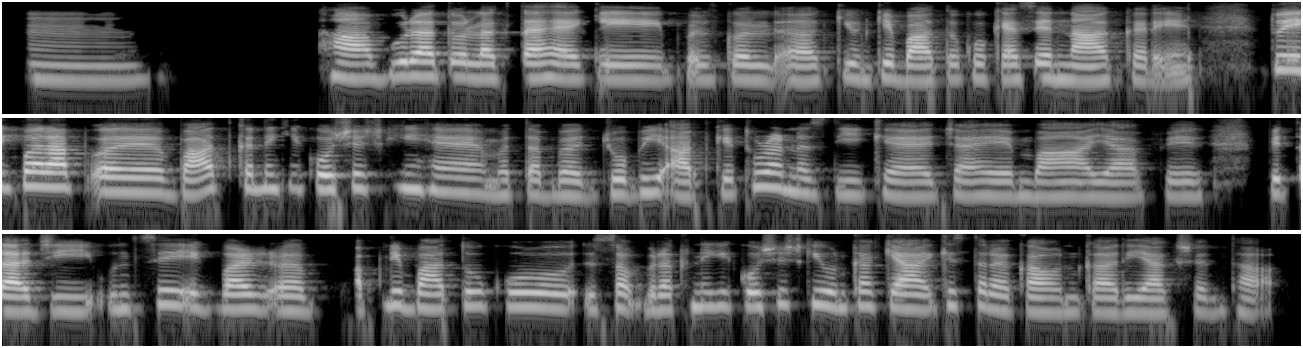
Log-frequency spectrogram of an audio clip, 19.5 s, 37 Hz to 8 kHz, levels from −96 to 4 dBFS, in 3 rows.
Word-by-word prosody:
हम्म, 190 -1 -12 0.9
हाँ, 205 -3 +4
बुरा 225 +1 +5
तो 225 0 -2
लगता 205 0 +3
है 200 -2 +5
कि 195 -1 +1
बिल्कुल 190 0 -4
अ, 180 -1 -1
कि 210 - -4
उनकी 205 +1 -2
बातों 185 0 +2
को 205 +1 -7
कैसे 195 +1 +2
ना 185 -2 +4
करें? 185 -2 -3 0.4
तो 315 - 0
1 300 -2 +7
बार 300 -1 +8
आप 285 0 +7
ए, 230 -2 +4
बात 245 +5 +4
करने 270 0 -3
की 270 - -14
कोशिश 265 +1 +1
की 275 -2 -4
हैं 225 -3 -1
मतलब 200 0 -7 0.2
जो 210 - -1
भी 225 +2 -5
आपके 210 +3 -4
थोड़ा 295 -1 +2
नज़दीक 210 -5 -9
है, 185 -1 -1
चाहे 190 -1 -3
माँ 185 -1 -1
या 180 -1 -4
फिर 185 -1 -8 0.3
पिताजी 195 -2 +3
उनसे 225 +5 -5
1 225 -1 -5
बार 220 0 +2
अ, 205 -1 0 0.3
अपनी 260 -1 -3
बातों 220 +3 -2
को 240 -2 0
सब 225 0 -3
रखने 215 +3 -4
की 250 - -7
कोशिश 260 +3 -3
की? 275 - -5
उनका 250 0 -3
क्या 225 -3 +3
किस 255 +3 -10
तरह 230 -6 -2
का 190 -1 +2
उनका 185 0 -3
रिएक्शन 185 +1 -5
था? 180 -2 -6
210 Hz, 180 wpm, -24 LUFS, 190-235 Hz, 0.9 s, बार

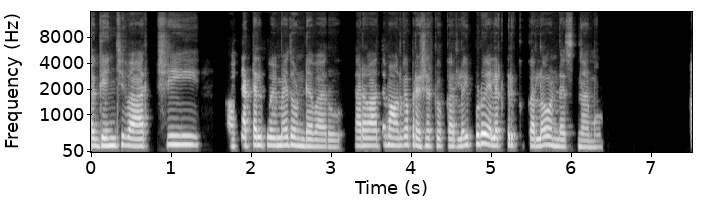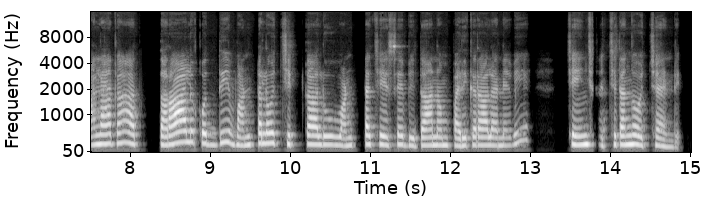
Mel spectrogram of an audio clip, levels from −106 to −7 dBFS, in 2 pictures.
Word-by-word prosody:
గెంజి 200 +2 +1
వార్చి 185 +5 0 0.7
ఆహ్, 180 - -4
కట్టెల 210 +1 +2
పొయ్యి 205 -1 +2
మీద 210 - 0
వండేవారు. 175 -3 -1 0.3
తర్వాత 195 0 0
మామూలుగా 205 +1 +1
ప్రెషర్ 195 +1 -2
కుక్కర్‌లో 190 0 -3
ఇప్పుడు 240 +3 +4
ఎలక్ట్రిక్ 210 +2 -2
కుక్కర్‌లో 190 +1 -1
వండేస్తున్నాము. 175 -4 -5 1.2
అలాగా 245 +3 +2 0.5
తరాల 265 +6 +7
కొద్దీ 250 +1 0 0.2
వంటలో 235 +6 +1 0.2
చిట్కాలు 230 -1 +1
వంట 200 +3 -5 0.2
చేసే 225 0 0
విధానం 205 +2 +1
పరికరాలు 210 +2 +1
అనేవి 205 +8 -6 0.6
చేంజ్ 230 0 +4
ఖచ్చితంగా 225 +3 +2
వచ్చాయండి. 190 - -6
205 Hz, 110 wpm, -21 LUFS, 195-225 Hz, 1.2 s, తరాల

